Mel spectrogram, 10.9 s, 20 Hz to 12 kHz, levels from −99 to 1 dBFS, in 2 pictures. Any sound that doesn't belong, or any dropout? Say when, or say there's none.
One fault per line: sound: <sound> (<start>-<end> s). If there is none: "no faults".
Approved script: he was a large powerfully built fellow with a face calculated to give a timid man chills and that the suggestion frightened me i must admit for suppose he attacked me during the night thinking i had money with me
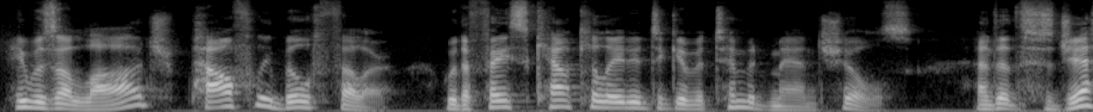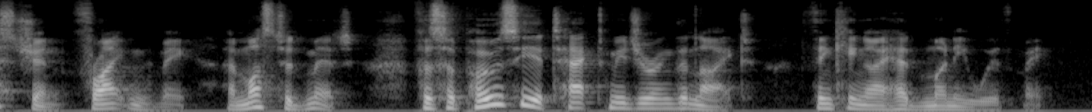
no faults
